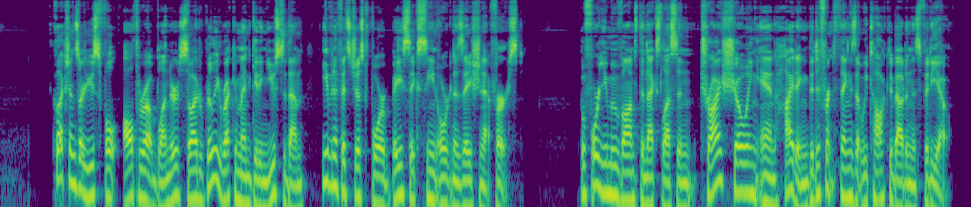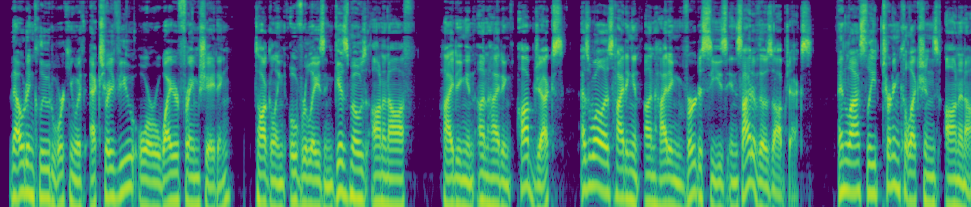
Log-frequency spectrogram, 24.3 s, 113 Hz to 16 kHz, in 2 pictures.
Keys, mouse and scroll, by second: 15.2 click.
